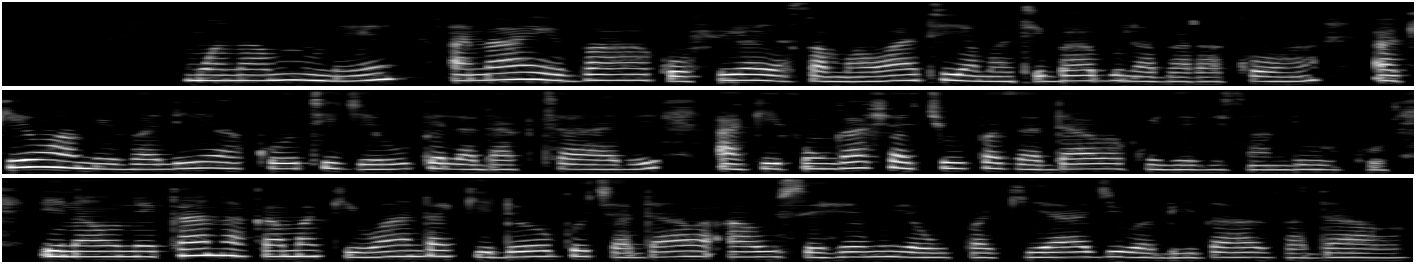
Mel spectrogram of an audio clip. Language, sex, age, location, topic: Swahili, female, 25-35, Kisumu, health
